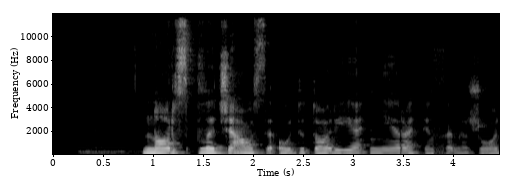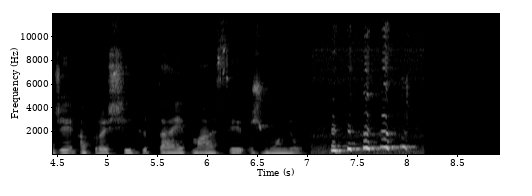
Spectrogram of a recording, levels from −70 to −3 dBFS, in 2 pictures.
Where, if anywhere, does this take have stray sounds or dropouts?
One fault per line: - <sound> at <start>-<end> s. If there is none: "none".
- dropout at 3.8-3.9 s
- laugh at 7.2-8.1 s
